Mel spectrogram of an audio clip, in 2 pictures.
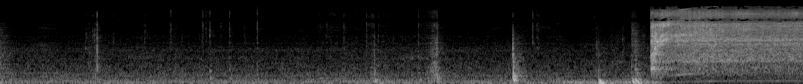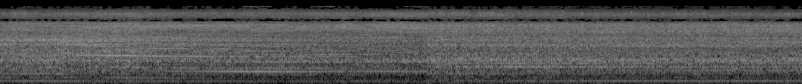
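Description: A few sharp knife clicks and taps on a rigid vinyl plank, then about six seconds in a DeWalt angle grinder with a sanding disc starts and runs steadily, grinding a curve into the end of the plank.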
